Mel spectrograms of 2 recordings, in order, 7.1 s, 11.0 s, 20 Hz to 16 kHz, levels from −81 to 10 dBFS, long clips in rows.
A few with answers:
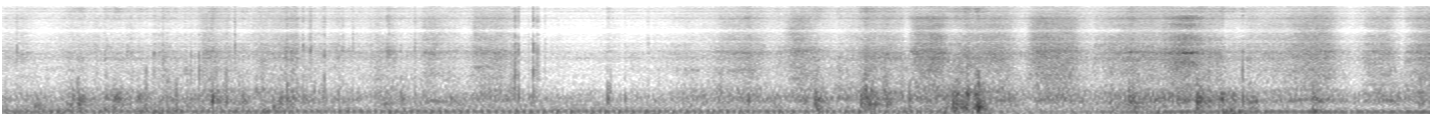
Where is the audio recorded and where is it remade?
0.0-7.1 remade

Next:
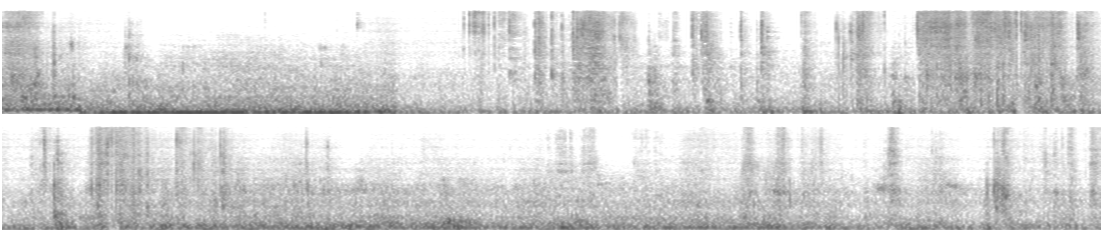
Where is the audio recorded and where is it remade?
0.0-0.7 remade; 0.7-1.8 recorded; 1.8-2.5 remade; 2.5-4.0 recorded; 4.0-8.2 remade; 8.2-8.8 recorded; 8.8-11.0 remade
